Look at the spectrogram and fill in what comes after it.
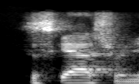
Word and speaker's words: Saskatchewan: We're just like, look, Saskatchewan, right? – Saskatchewan. Yeah. You nailed it.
